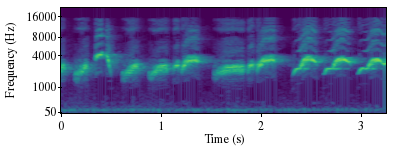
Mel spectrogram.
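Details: Whambie singing for a tutor recording meant to train caged birds, with a steady stream of clear, arched whistled notes, several per second, each sweeping up and then dropping.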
